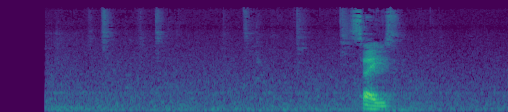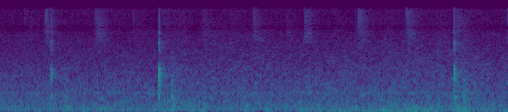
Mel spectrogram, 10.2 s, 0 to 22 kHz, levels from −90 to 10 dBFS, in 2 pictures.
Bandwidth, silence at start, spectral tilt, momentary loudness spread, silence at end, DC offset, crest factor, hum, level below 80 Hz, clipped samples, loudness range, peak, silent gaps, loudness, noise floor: 16.5 kHz; 0.5 s; -4.5 dB/octave; 22 LU; 0.4 s; under 0.1%; 30 dB; none; -60 dBFS; under 0.1%; 20 LU; -4 dBFS; none; -25 LUFS; -52 dBFS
